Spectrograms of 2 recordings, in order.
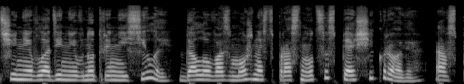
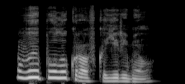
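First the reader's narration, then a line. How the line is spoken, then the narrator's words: Calm explanation. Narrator (Russian): спокойно объяснила преподаватель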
